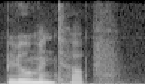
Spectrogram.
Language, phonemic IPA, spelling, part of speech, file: German, /ˈbluːmənˌtɔp͡f/, Blumentopf, noun, De-Blumentopf.ogg
- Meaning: flowerpot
